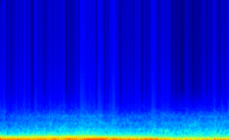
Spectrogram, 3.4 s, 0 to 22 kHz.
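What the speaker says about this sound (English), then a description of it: "Damn, the turbos sound really good." A BMW G82 M4 with a twin-turbo engine accelerates, its steady droning engine tone rising and then dropping at a gear change partway through, heard loud and close from inside the car.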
